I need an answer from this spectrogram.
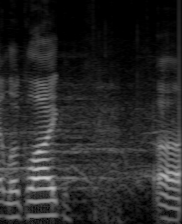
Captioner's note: applause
